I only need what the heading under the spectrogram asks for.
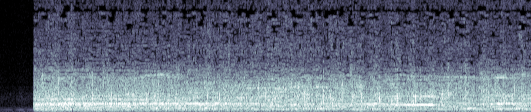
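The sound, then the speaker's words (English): A crowd boos and jeers at a ceremony held in a church, a dense, steady roar of many voices that starts abruptly after a brief quiet moment and stays loud and unbroken to the end. “This is the sound of the ceremony. The people who are booing, you'll hear, and then chanting Trump, Trump, Trump.”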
